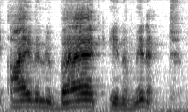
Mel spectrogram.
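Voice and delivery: "I will be back in a minute" slow, with the fall on "minute". Shown as a demonstration. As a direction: say it slowly, voice dropping at the end. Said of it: "मैं फिर से बोल रहा हूँ".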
